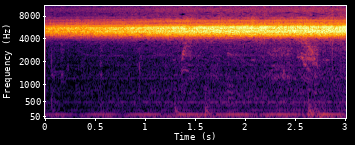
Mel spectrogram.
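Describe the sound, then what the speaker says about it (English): Dense, steady high-pitched insect chorus from a marula tree at night in an African game reserve, loud and continuous throughout, with faint low engine-like hum beneath and no voices. "how much noise these tiny insects can make?"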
